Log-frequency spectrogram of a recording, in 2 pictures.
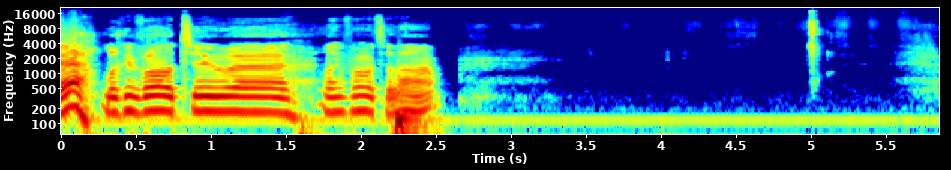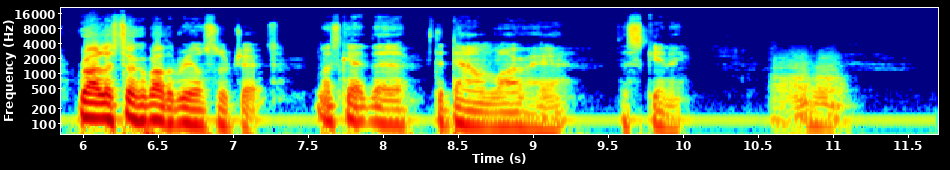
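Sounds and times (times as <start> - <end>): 
speech: 0.0 - 2.6, 6.0 - 11.2
steady low electrical hum: 0.0 - 11.7
chair shifting with creak and rustle: 10.6 - 11.2.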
